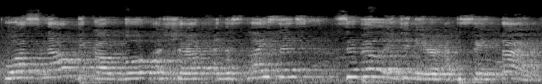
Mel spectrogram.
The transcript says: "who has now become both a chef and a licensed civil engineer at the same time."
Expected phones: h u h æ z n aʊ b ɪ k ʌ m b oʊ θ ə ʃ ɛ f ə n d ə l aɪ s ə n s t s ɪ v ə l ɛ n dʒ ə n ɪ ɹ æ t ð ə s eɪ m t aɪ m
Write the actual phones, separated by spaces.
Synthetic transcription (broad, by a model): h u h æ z n aʊ b ɪ k ʌ m b oʊ θ ə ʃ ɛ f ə n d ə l aɪ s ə s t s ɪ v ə l ɛ n dʒ ə n ɪ ɹ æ t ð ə s eɪ m t aɪ m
